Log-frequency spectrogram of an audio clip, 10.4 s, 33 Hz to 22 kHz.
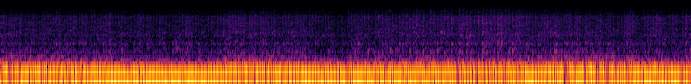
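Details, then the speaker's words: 1975 Chevy Monza with swapped-in 350 small-block V8, sitting about 20 years, running after distributor fix: low, throaty idle with steady even beat, no misses or knocks; healthy engine. "Woo! What a beast. That thing sounds great."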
